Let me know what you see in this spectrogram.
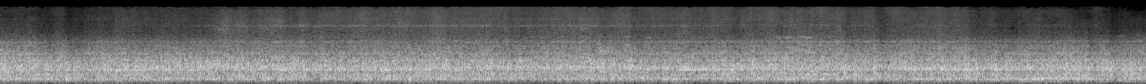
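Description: E217 series electric multiple unit running on the track: a steady rumble of wheels on rails at an even speed.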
